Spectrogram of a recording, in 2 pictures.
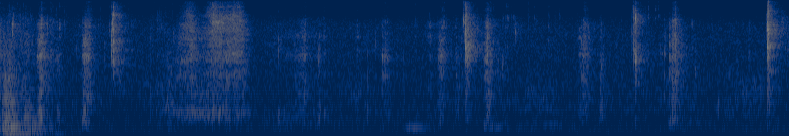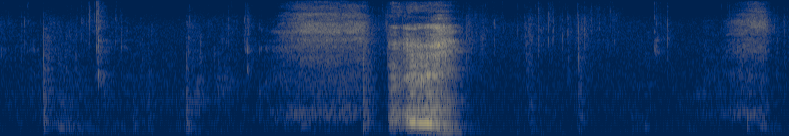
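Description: Close-miked chewing of a mouthful of rice and curry, with scattered soft wet mouth clicks. About eleven seconds in, a drawn breath in, then one loud sneeze, the loudest sound.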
